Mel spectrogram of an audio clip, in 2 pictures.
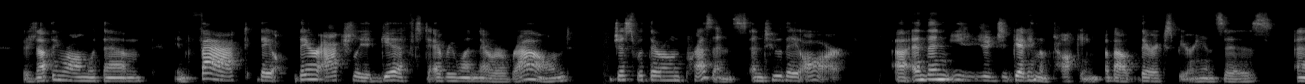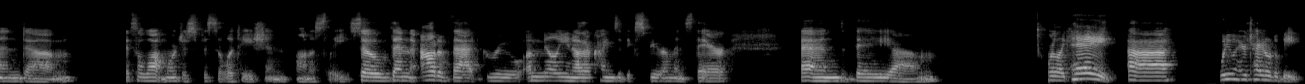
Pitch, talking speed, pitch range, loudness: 175 Hz, 170 wpm, 155-195 Hz, -28 LUFS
